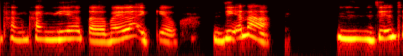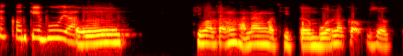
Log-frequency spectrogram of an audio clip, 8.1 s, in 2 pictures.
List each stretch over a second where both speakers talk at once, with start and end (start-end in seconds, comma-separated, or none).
none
